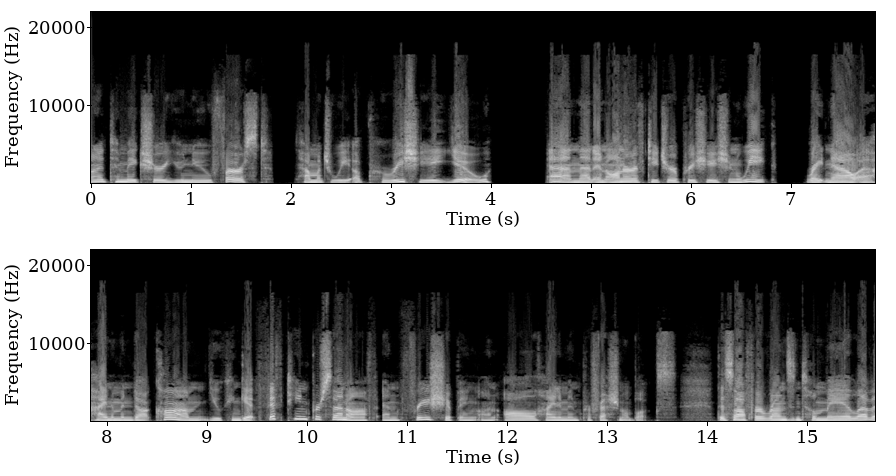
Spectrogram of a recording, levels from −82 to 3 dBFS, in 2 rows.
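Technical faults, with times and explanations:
Throughout: hard clipping. The speech is driven about 10 dB past what the signal path can pass, so every peak that exceeds the ceiling is sliced flat. Only a small share of the samples, roughly 2 percent, crosses that limit. The damage therefore sits on the louder syllables, where the squared-off tops add a spray of high harmonics. It is heard as a gritty, crackling edge on the loud moments.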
